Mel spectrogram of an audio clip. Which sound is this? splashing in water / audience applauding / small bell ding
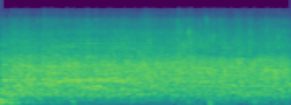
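audience applauding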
